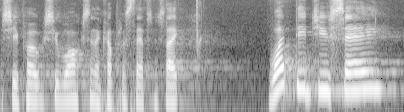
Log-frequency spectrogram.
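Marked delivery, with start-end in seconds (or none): 2.7-3.8 high-pitched, calm, completely unfazed delivery. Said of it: "Rabia is just unfazed".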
